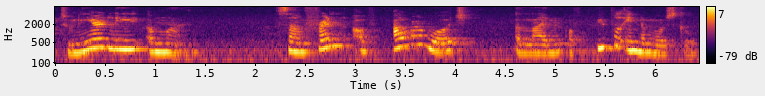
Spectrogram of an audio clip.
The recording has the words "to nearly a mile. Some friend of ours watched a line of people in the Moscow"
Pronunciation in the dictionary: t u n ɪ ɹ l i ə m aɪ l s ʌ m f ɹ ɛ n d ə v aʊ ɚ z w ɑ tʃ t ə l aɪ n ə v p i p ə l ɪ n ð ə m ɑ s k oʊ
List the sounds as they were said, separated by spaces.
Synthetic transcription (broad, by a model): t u n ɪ ɹ l i ə m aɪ n s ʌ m f ɹ ɛ n d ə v aʊ ɚ w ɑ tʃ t ə l aɪ n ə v p i p ə l ɪ n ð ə m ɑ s k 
